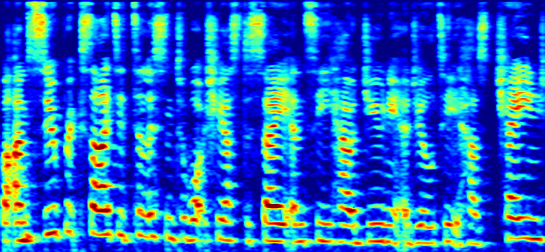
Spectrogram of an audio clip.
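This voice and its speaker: A woman with a British accent talks at a fairly quick pace. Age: 20s. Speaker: podcast host, dog agility competitor. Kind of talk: casual interview.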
